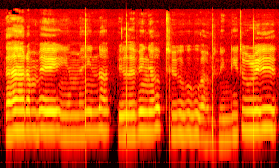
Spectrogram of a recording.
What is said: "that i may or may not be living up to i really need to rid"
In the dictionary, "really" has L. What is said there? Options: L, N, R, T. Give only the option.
N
